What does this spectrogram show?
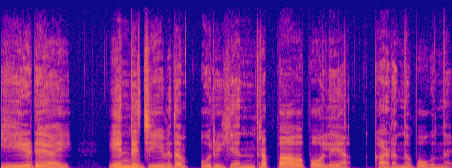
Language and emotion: Malayalam, sad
